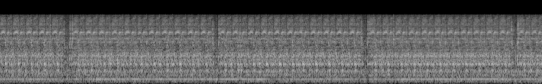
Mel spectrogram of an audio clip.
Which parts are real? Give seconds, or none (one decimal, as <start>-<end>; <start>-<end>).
0.0-0.7; 1.4-3.7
